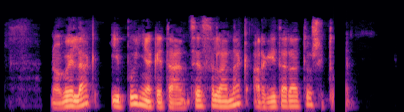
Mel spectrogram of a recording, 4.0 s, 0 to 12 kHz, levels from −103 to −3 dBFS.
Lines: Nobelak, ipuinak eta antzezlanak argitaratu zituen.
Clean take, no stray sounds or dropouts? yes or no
no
